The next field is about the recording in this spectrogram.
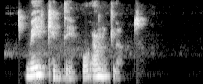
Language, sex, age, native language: Icelandic, female, 30-39, Icelandic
